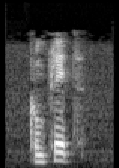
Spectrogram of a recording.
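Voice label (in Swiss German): "komplett", Alsatian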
